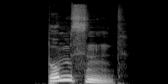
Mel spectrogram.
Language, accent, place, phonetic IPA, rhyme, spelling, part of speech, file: German, Germany, Berlin, [ˈbʊmzn̩t], -ʊmzn̩t, bumsend, verb, De-bumsend.ogg
- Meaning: present participle of bumsen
